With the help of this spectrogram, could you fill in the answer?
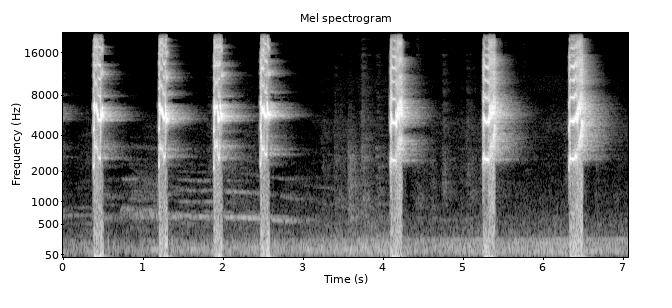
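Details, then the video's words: Shrill, clipped lovebird chirps meant to set other lovebirds calling, seven sharp high notes, four quick ones then three more spaced about a second apart, with a quiet pause between. "Pancingan Lovebird dijamin Lovebird lain langsung bunyi"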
